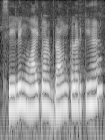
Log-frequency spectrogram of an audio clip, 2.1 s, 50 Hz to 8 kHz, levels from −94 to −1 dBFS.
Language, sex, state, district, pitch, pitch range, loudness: Hindi, male, Bihar, Patna, 170 Hz, 155-175 Hz, -13 LUFS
